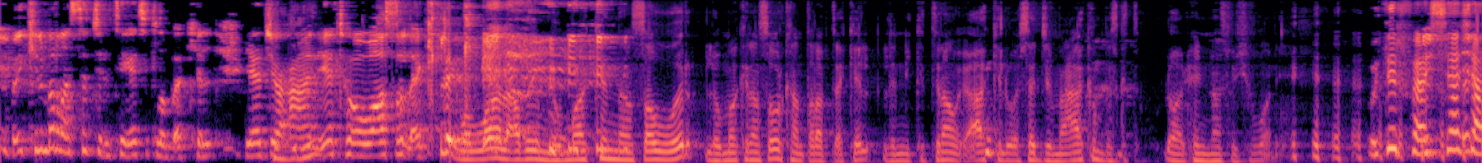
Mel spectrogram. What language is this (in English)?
Arabic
